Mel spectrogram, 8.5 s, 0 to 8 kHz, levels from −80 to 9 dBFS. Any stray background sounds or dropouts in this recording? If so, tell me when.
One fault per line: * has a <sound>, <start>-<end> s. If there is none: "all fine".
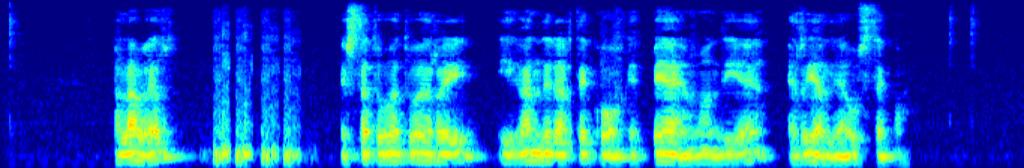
* has a laugh, 1.8-2.5 s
